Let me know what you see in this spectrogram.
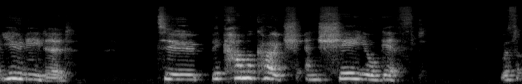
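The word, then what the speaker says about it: Kocs: Apparently the word goes back to a town in Hungary, spelled differently, but pronounced coach.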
